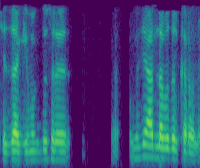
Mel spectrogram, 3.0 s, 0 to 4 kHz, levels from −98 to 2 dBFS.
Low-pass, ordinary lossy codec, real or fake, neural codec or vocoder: 3.6 kHz; MP3, 32 kbps; real; none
